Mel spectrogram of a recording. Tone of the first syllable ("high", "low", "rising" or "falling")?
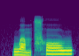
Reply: low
